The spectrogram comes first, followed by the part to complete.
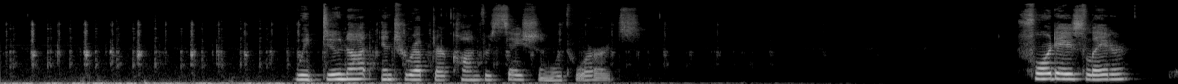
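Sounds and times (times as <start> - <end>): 
low hum: 0.0 - 8.9
several clocks ticking in unison: 0.0 - 8.9
speech: 3.0 - 6.4, 10.3 - 11.4.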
